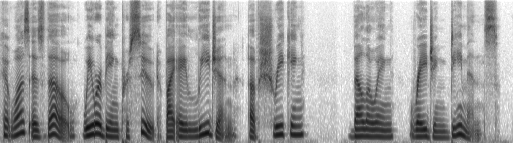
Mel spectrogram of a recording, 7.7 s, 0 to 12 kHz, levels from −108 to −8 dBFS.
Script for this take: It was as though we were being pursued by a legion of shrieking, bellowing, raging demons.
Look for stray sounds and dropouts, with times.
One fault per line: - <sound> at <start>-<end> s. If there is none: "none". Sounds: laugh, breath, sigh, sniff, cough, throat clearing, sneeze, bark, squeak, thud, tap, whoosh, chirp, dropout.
none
